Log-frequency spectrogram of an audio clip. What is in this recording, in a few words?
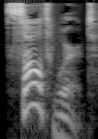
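"saltwort", British English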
